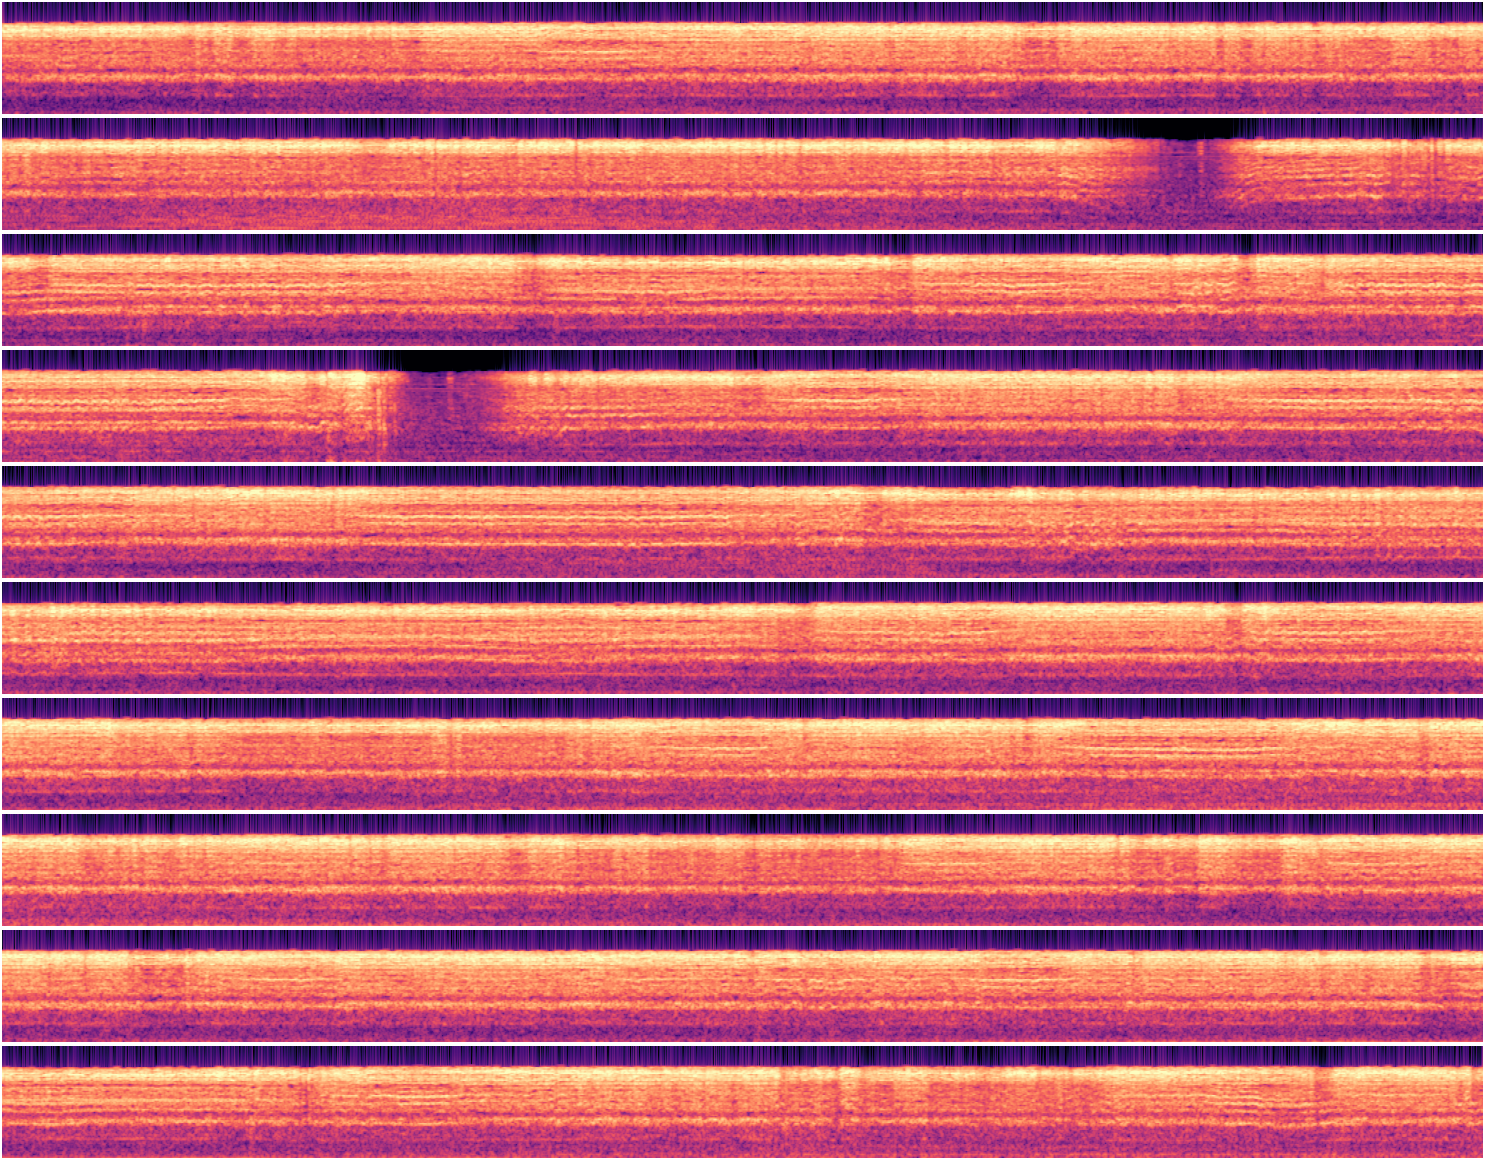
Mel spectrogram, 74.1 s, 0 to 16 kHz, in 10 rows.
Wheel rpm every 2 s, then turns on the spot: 170, 160, 170, 170, 170, 170, 90, 150, 160, 160, 160, 150, 110, 160, 160, 160, 160, 160, 160, 160, 160, 160, 170, 170, 170, 170, 160, 170, 160, 160, 170, 160, 170, 170, 160, 170, 160.
none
